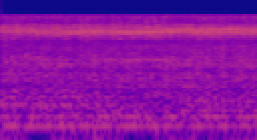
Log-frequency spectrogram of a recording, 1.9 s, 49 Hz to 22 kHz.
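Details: 2003 Duramax rollback, first start after fitting new belt-driven hydraulic pump, idle with no load: constant high hiss-like whine; belt aligned and not slipping, owner dislikes noise, likely the new pump, cause unconfirmed.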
